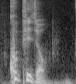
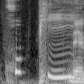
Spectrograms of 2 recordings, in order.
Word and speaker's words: 커피: 하면요 1991년까지 였거든요 어 1986년에 문교부 고시로 이제 외대어 표기법이 공포되면서 커피는에 코피가 아니라 커피로 발음하도록 했습니다 이때 짜장면이 자장면으로 바뀌면서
